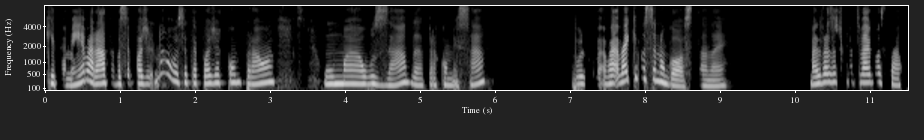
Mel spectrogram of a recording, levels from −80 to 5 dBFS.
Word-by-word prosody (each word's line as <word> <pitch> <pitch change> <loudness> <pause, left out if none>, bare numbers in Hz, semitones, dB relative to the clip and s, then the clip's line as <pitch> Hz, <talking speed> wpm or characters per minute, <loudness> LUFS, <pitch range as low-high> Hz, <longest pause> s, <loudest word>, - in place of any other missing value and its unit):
Que 220 -2 0
também 180 +4 -1
é - - +2
barato. 230 -6 +5
Você 210 +2 -4
pode 220 -1 -1
não, - - -4
você 255 -2 0
até 235 -1 -3
pode 225 +1 +1
comprar 245 -3 -1 0.8
uma 215 0 +4
usada 200 0 -1
para 185 -1 -6
começar. 190 +5 -3 1.2
Por 215 - -1 0.3
vai 230 0 +6
vai 280 +3 +6
que 385 - -5
você 345 -2 -3
não 260 -5 +5
gosta, 165 -2 -1
né? 160 +1 -4 1.1
Mas 210 +3 +3
va 255 - +3
acho 260 0 -1
que 260 - -21
você 245 - -19
vai 250 0 +5
gostar. 240 -8 -6
220 Hz, 155 wpm, -22 LUFS, 195-250 Hz, 1.2 s, vai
